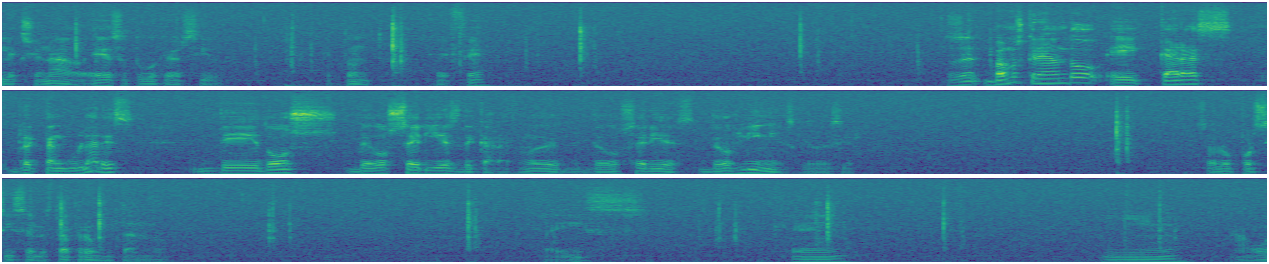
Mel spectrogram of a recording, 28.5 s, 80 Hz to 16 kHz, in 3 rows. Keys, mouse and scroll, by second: 0.5 c, 1.3 click, 2.1 Escape, 2.9 f, 3.4 Escape, 4.2 a, 5.9 c, 6.3 click, 7.2 Escape, 17.8 f, 19.4 a, 19.6 c, 20.1 click, 21.0 Escape, 22.4 f, 24.3 Escape, 25.1 a, 26.0 c, 26.6 click, 27.6 Escape.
